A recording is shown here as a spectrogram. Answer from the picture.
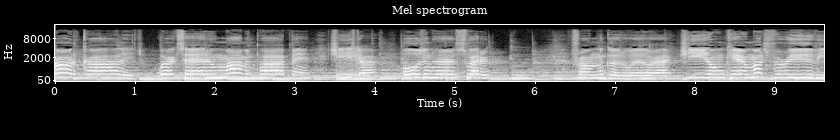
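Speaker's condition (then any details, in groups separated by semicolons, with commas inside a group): No condition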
